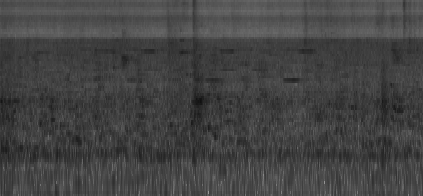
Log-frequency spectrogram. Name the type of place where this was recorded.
restaurant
